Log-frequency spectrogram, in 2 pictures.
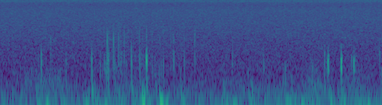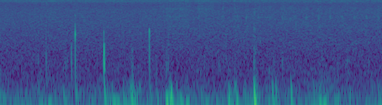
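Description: Low, soft watery gurgles and rumbles coming and going, over a steady hum. Stomach growling, a normal sound of gut movement.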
